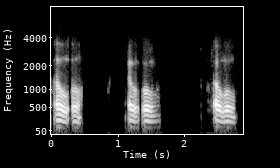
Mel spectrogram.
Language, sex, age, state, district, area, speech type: Bodo, male, 18-30, Assam, Udalguri, rural, conversation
